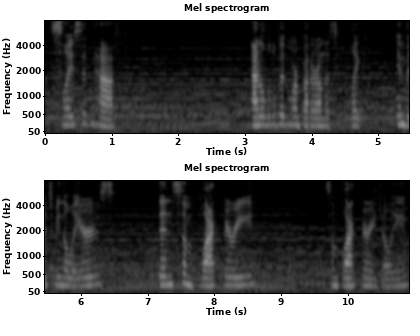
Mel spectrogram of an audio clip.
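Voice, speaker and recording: A woman with a light Southern accent from the American South chats casually while streaming a game, cursing freely and sounding animated. Her voice sits at medium pitch with a measured pace and long pauses, and faint music plays behind her.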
